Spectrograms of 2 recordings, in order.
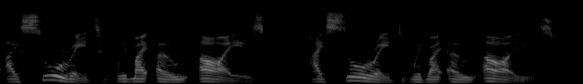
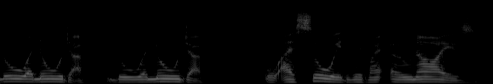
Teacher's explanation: The British here will insert this r sound. That's called an intrusive r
